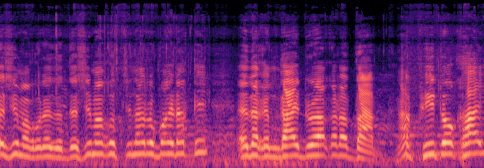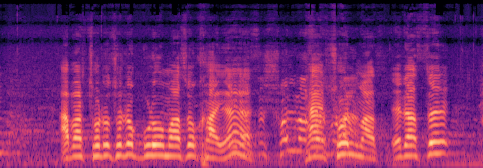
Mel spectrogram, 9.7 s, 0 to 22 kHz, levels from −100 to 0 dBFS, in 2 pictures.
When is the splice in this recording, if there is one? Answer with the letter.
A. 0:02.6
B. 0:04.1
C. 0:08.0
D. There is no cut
B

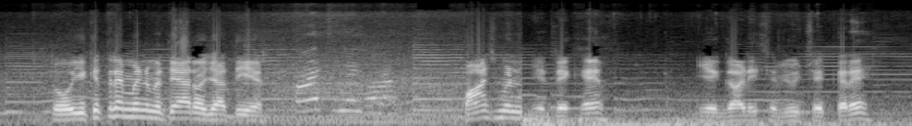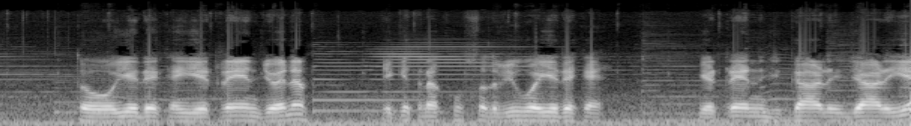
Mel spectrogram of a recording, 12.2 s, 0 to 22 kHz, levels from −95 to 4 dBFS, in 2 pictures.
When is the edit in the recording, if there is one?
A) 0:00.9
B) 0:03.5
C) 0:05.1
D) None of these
B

